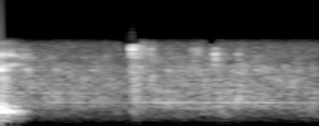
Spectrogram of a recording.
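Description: The last of a spoken word, then a pause filled with faint, steady hiss from a conference-phone line, with a soft tick about a second in.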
